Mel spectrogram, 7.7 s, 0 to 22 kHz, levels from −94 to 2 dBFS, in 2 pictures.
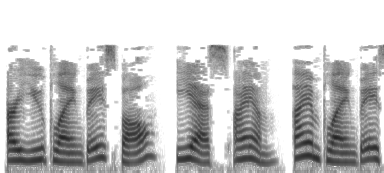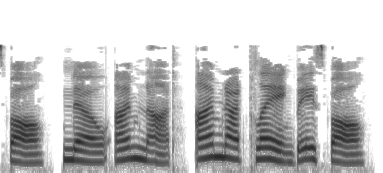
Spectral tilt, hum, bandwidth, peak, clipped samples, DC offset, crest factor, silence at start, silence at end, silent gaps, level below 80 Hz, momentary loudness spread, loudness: -4 dB/octave; none; 8.8 kHz; -4 dBFS; under 0.1%; under 0.1%; 16 dB; 0.05 s; 0.2 s; 1.66-1.75 s, 2.85-2.92 s, 4.37-4.44 s, 5.73-5.78 s; -60 dBFS; 5 LU; -19 LUFS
